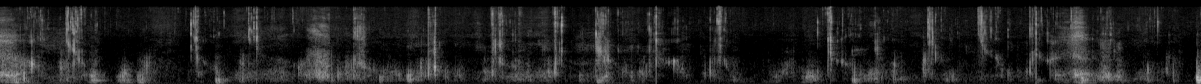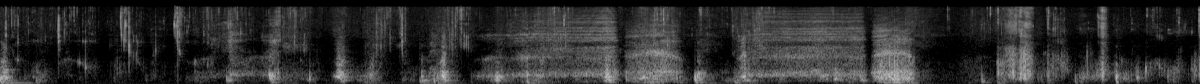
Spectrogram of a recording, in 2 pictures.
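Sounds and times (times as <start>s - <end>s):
fingers squishing food: 1.9s - 15.1s
wet chewing and mouth smacks: 3.4s - 11.7s, 12.4s - 14.8s, 21.8s - 24.0s.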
